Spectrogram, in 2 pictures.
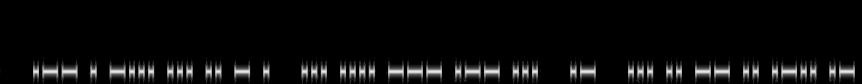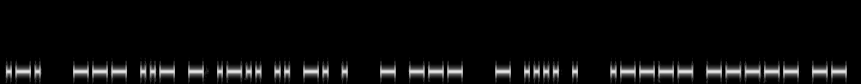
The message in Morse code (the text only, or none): WEBSITE SHOWS A SIMILAR OUTLINE TO THE 10M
